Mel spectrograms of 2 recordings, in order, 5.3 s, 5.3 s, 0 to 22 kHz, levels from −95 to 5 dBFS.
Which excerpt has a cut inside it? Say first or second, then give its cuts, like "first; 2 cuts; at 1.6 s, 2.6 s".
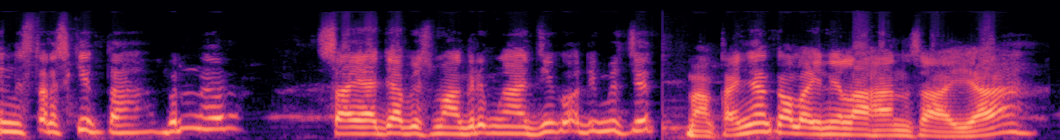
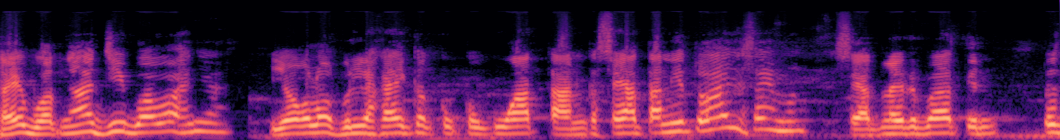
second; 1 cut; at 1.1 s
